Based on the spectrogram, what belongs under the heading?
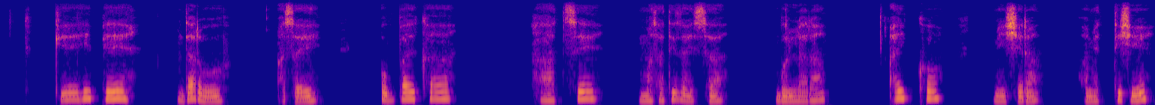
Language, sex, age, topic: Gamo, male, 25-35, government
